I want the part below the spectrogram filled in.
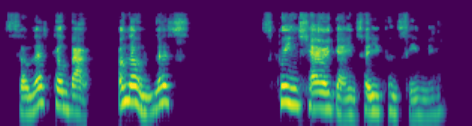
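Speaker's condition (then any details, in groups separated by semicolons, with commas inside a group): Muscular dystrophy; progressive muscle wasting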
